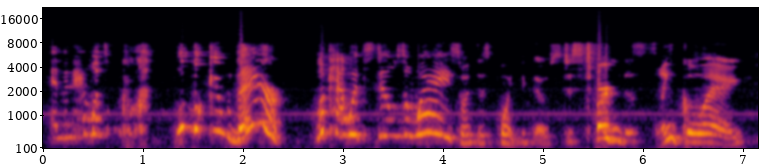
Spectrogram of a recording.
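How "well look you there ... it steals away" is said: high, loud urgent outcry; frantic Hamlet. Acted. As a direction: urgently point out the departing ghost. Hamlet points at departing ghost.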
